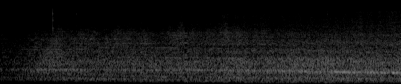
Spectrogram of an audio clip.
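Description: Twin-engine jet airliner on landing approach passing low overhead, gear down: a rush of engine noise that grows louder, with a steady whine that sinks slightly in pitch as it goes over, loudest near the end.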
